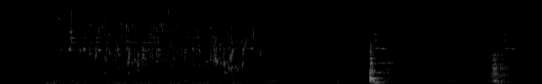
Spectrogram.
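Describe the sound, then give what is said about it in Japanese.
A person pours a drink for themselves into a glass in a steady splashing stream for a couple of seconds, then two sharp, separate clinks follow amid quiet. “私は自分で注ぐから。”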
